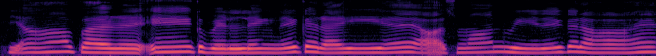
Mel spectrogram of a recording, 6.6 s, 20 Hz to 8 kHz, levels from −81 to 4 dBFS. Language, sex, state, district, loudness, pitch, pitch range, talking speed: Hindi, female, Goa, North and South Goa, -32 LUFS, 230 Hz, 220-255 Hz, 110 wpm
